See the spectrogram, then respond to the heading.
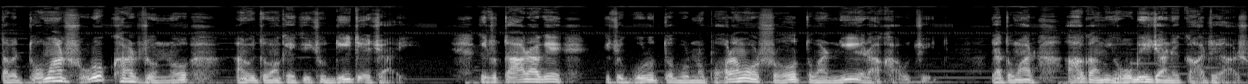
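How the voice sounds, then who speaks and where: A put-on character voice moves at a fairly slow pace over faint music in the background. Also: man, fairly low pitch for a man, ordinary pitch variation. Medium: audio drama. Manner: warm, patient, instructive.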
